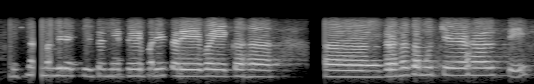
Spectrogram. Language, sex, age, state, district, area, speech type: Sanskrit, female, 45-60, Karnataka, Dakshina Kannada, urban, conversation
